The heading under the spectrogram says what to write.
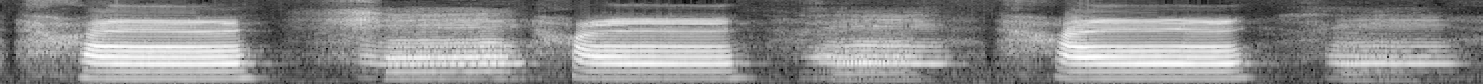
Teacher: हल्क के दरमियानी हिस्से से हा अदा होगा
